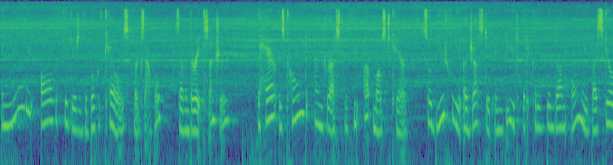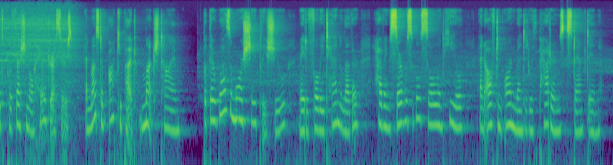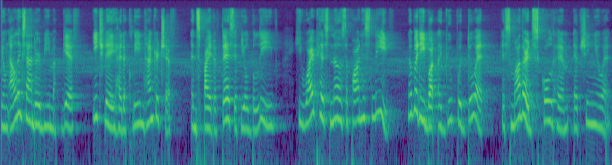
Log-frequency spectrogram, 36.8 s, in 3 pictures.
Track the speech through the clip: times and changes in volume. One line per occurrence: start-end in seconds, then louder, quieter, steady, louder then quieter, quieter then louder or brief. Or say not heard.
0.0-36.7 steady.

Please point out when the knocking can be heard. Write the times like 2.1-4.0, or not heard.
not heard.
